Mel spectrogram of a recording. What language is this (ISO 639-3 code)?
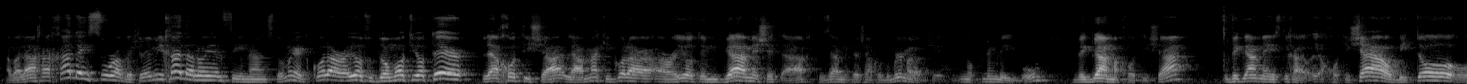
heb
